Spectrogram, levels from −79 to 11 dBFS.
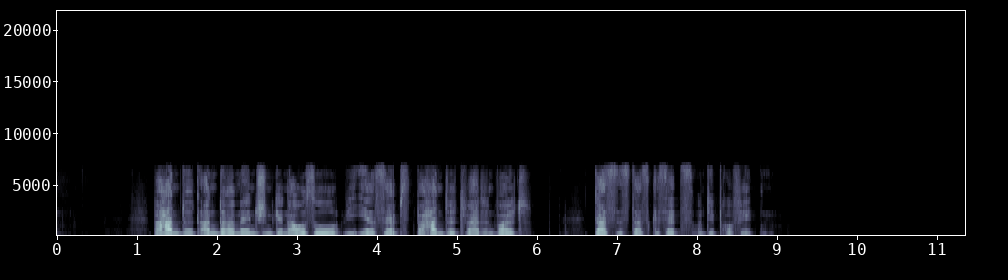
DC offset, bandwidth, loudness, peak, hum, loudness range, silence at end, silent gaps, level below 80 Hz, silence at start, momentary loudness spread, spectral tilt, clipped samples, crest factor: under 0.1%; 7.2 kHz; -25 LUFS; -2 dBFS; none; 14 LU; 2.7 s; 5.98-6.25 s, 6.68-6.73 s; -74 dBFS; 1.25 s; 15 LU; -4.5 dB/octave; under 0.1%; 26 dB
